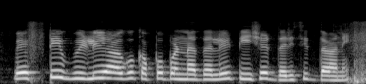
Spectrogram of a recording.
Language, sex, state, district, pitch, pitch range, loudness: Kannada, female, Karnataka, Bangalore, 265 Hz, 230-275 Hz, -13 LUFS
